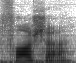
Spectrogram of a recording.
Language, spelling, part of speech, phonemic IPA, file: German, Forscher, noun, /ˈfɔʁʃɐ/, De-Forscher.ogg
- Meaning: agent noun of forschen: researcher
